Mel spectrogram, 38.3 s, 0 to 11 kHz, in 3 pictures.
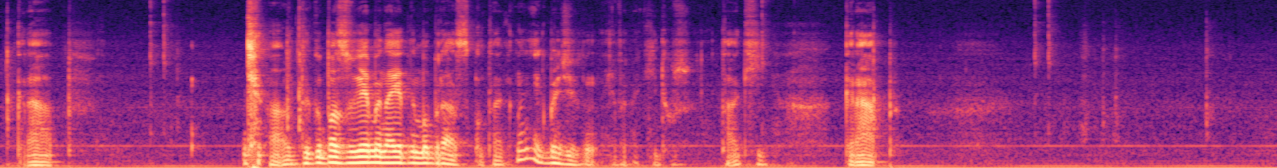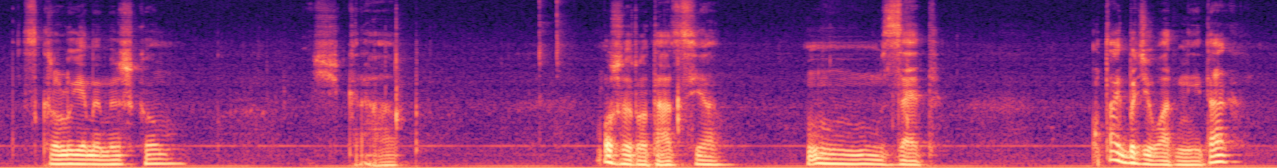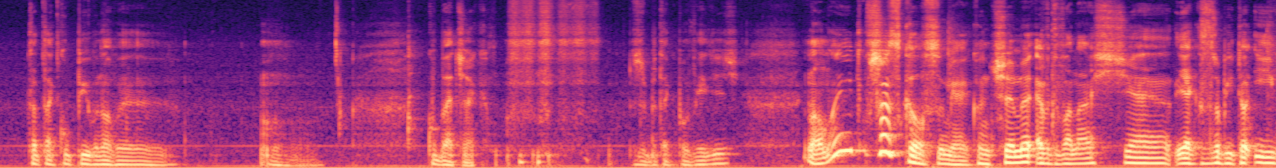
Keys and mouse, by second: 2.9 s, 8.6 g, 16.7 g, 19.4 r.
